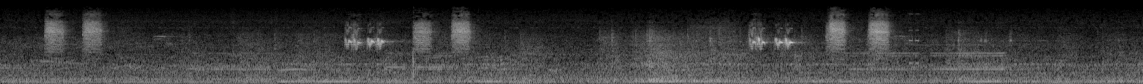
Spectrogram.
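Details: Black drongo (Dicrurus macrocercus) in its natural habitat gives harsh, metallic, high-pitched notes in bursts of two or three, about every four seconds, over a faint low hum.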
